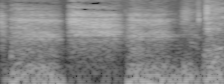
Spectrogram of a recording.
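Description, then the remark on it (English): A voice imitates heavy breathing as part of a Mark Wahlberg impression: loud, rough, airy breaths in a steady rhythm, about three forceful exhales and inhales with brief gaps, no words spoken. “Half the impression is simply heavy breathing.”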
